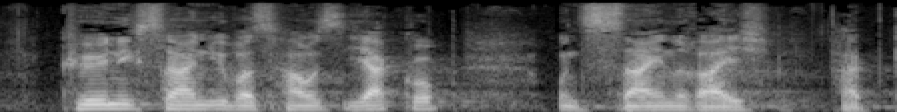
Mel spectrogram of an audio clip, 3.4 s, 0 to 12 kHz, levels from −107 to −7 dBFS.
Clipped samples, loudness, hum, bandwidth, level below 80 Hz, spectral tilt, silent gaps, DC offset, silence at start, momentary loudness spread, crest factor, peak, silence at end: under 0.1%; -32 LUFS; none; 11 kHz; -64 dBFS; -5 dB/octave; none; under 0.1%; 0.25 s; 11 LU; 20 dB; -12 dBFS; 0.15 s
